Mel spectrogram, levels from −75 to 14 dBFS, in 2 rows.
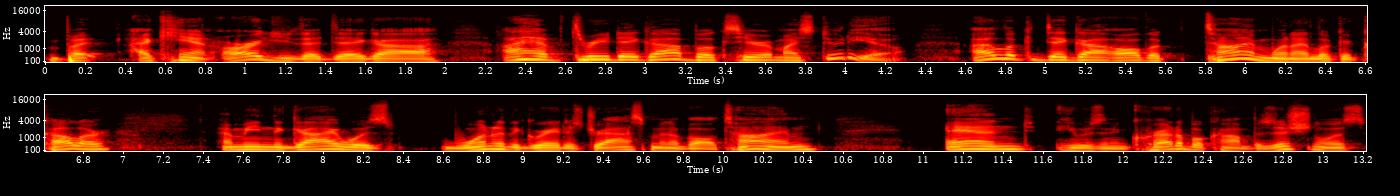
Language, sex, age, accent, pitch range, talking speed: English, male, 40-59, American, 115-155 Hz, 210 wpm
